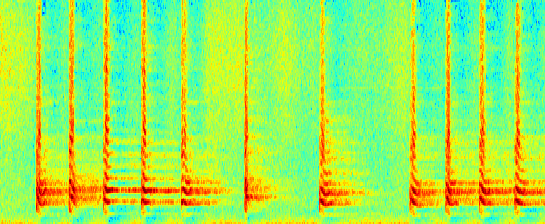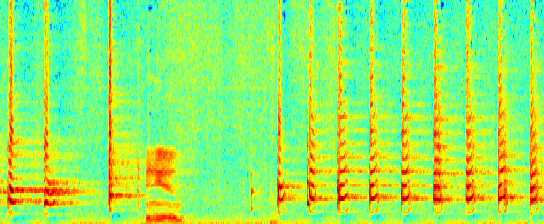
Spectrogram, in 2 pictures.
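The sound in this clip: A turkey call imitates a young male turkey's gobble: loud, rapid, rattling bursts in several runs, broken midway by a short warbling note.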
